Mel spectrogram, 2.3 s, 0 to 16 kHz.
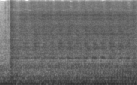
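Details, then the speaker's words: Mitsubishi Mirage G4 with 147,506 km: strong even starter cranking that never fires; crank no start, fuel pump suspected of not delivering fuel, to be tested. "ayaw mag-start malakas ang redondo pero walang start ngayon mga guys"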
